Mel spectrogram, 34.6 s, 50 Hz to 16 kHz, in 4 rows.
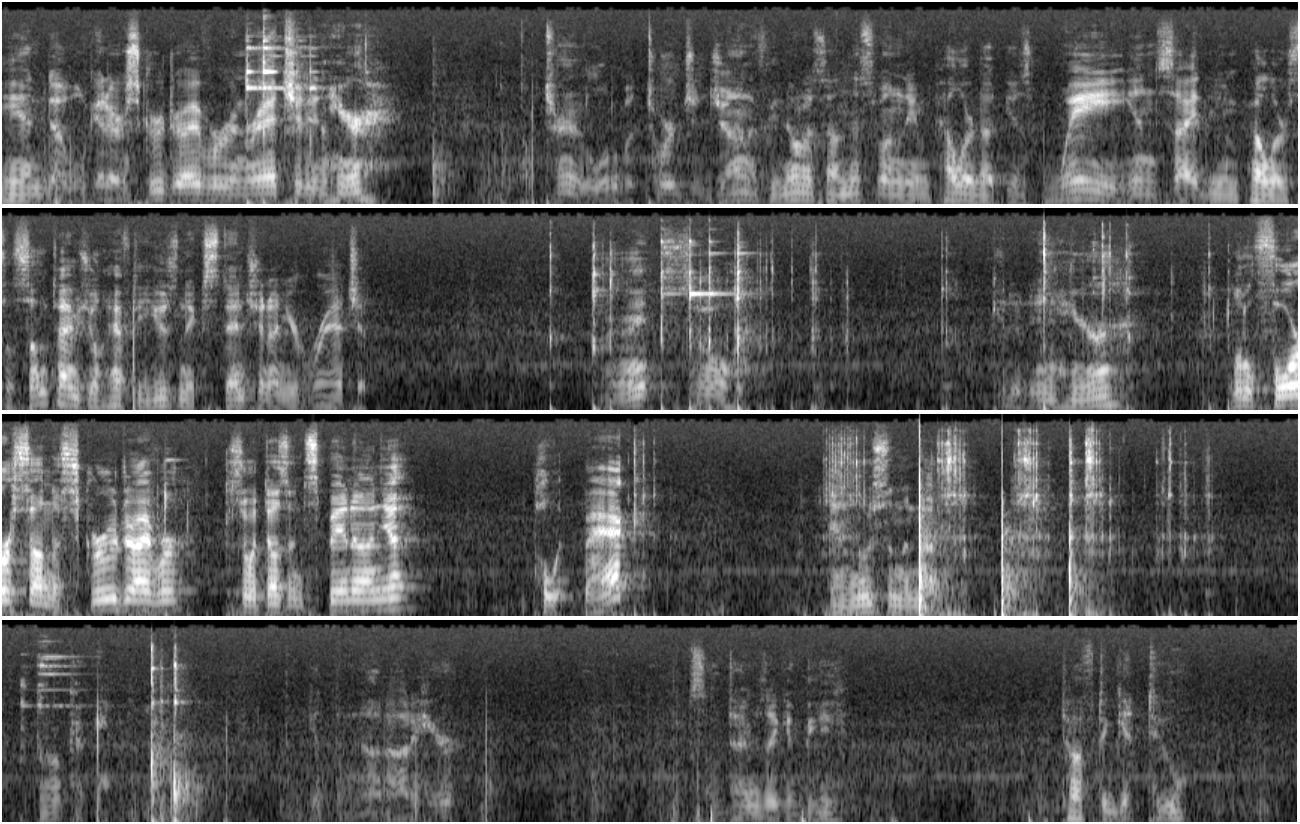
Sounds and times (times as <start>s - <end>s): Speech: 0.0s - 2.6s, 3.4s - 11.1s, 12.7s - 13.6s, 15.2s - 16.2s, 16.8s - 20.1s, 20.8s - 21.6s, 22.8s - 23.6s, 26.2s - 26.7s, 28.0s - 29.0s, 30.5s - 31.6s, 33.0s - 33.9s.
